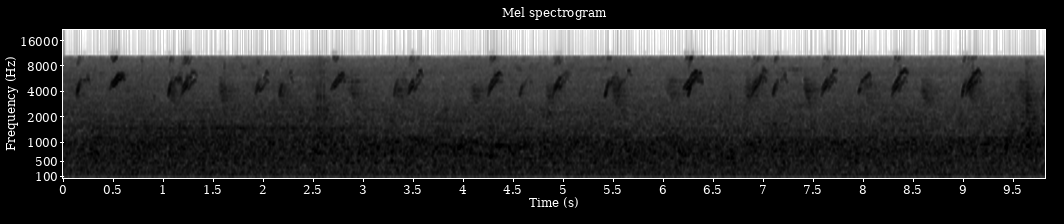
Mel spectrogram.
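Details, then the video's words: Hungry Yellow-vented Bulbul baby birds with mouths wide open give thin, high, rising squeaks, several per second and overlapping, over a steady background hiss. "Hungry baby birds"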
